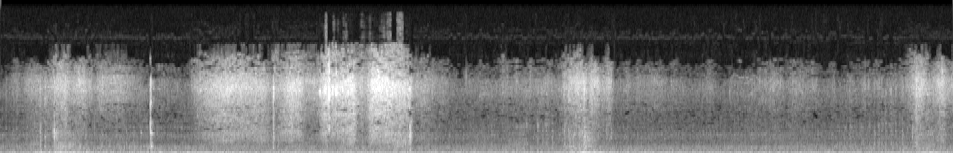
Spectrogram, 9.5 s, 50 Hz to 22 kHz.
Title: Shogun 3.2d clunk noise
